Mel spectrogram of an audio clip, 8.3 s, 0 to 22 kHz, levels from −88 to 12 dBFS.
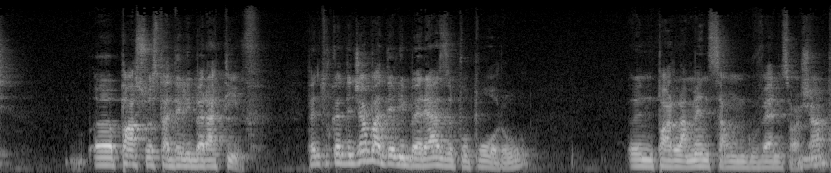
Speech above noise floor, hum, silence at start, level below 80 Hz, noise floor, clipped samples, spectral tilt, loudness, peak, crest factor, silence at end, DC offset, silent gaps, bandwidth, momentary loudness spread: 37 dB; none; 0 s; -50 dBFS; -56 dBFS; under 0.1%; -6 dB/octave; -20 LUFS; -2 dBFS; 18 dB; 0 s; under 0.1%; none; 17 kHz; 11 LU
